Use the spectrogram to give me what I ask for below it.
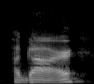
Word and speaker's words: Hagar: right so we say angiz Hagar in Hebrew Hagar but it's it sounds like the word in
